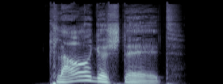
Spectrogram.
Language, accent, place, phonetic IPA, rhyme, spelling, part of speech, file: German, Germany, Berlin, [ˈklaːɐ̯ɡəˌʃtɛlt], -aːɐ̯ɡəʃtɛlt, klargestellt, verb, De-klargestellt.ogg
- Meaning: past participle of klarstellen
